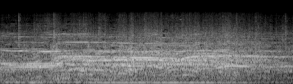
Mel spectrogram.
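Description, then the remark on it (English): A large crowd at an election-returns party across from the Eiffel Tower in Paris cheers and shouts in a loud, sustained roar of excited voices as the Obama victory is called around 5:30 in the morning, dense and continuous for a few seconds before easing slightly at the end. “The crowd watching the election returns at a party across from the Eiffel Tower erupted in cheers when the race was called around 5:30 in the morning.”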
